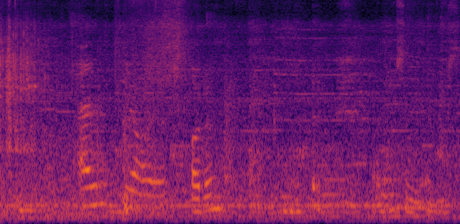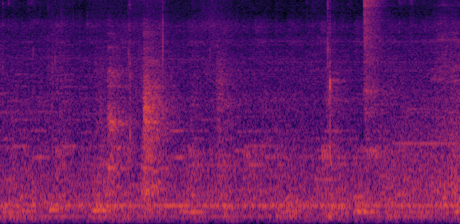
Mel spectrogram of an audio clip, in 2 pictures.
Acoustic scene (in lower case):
cafe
